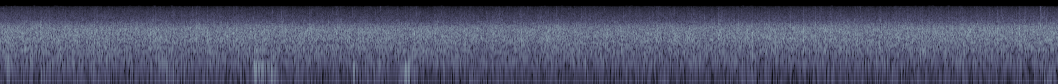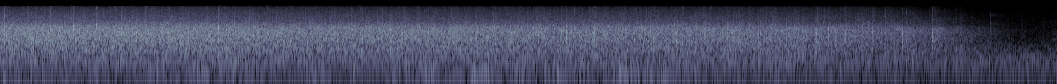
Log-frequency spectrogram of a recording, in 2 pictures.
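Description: Concert audience applauding steadily, a dense continuous clapping that fades away near the end.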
